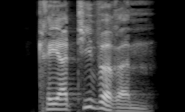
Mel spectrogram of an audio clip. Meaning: strong dative masculine/neuter singular comparative degree of kreativ
- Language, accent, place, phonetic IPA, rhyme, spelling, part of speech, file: German, Germany, Berlin, [ˌkʁeaˈtiːvəʁəm], -iːvəʁəm, kreativerem, adjective, De-kreativerem.ogg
